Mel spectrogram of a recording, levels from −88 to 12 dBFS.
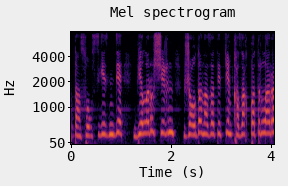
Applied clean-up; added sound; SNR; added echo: neural mask model DeepFilterNet 3.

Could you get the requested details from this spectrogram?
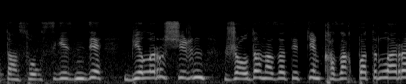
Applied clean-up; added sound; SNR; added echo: none; none; none; none.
